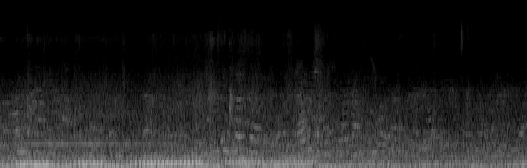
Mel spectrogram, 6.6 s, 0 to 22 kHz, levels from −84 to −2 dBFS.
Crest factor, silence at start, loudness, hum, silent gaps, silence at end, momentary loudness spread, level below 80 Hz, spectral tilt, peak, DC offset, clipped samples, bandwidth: 14 dB; 0 s; -41 LUFS; none; none; 0 s; 12 LU; -50 dBFS; -8 dB/octave; -24 dBFS; under 0.1%; under 0.1%; 13.5 kHz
